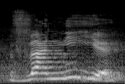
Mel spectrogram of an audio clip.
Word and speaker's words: vanille: Vanille? Nee, het is echt vanille. Je spreekt de L helemaal niet uit in het woord vanille.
